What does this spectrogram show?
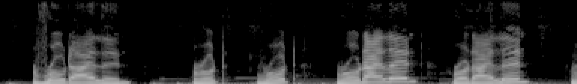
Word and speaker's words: Rhode Island: Just don't try to pronounce it with the H and without the H and the S. I literally just say, without the H and the S. Rhode Island.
